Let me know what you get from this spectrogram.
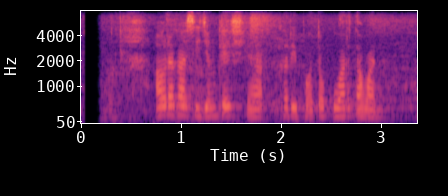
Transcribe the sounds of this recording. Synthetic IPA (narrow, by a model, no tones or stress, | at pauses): auɾakasid͡ʒəŋkɛʃakəɾipɔt̪ɔkuwart̪awan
